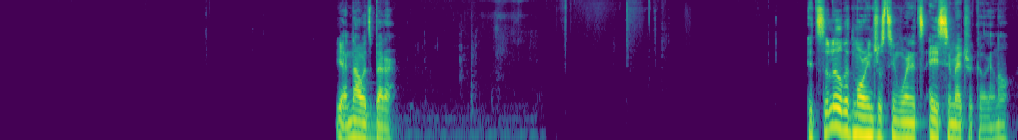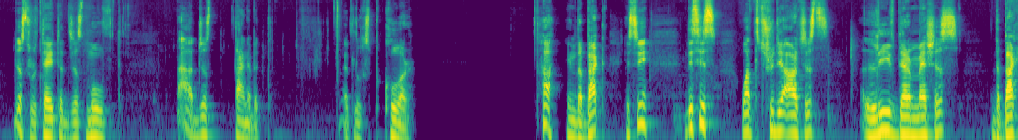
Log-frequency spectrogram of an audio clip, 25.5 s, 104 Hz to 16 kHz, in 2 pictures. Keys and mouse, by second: 0.0-25.4 typing, 2.9-25.4 alt+middle drag.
